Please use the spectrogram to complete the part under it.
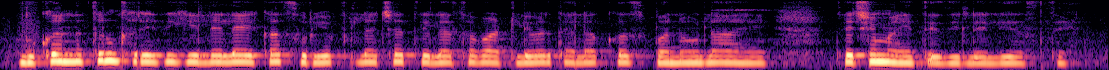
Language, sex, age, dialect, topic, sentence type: Marathi, female, 18-24, Northern Konkan, agriculture, statement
